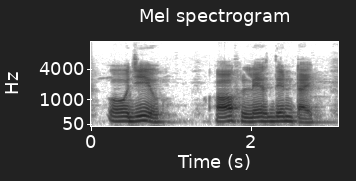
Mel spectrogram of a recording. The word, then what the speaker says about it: ogive: इसको दूसरा नाम क्या है इसका, ओजीव, OGIVE, क्या प्रोनाउंसिएशन इसका, ओजीव।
